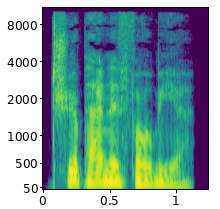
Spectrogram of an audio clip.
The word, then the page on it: trypanophobia: American English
